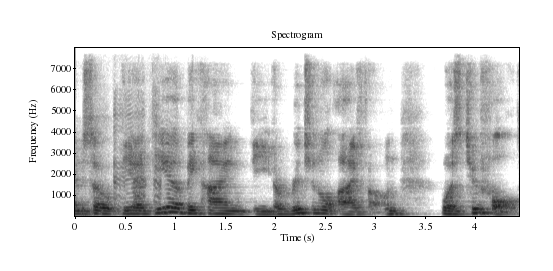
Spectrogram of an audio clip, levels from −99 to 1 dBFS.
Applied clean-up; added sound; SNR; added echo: neural mask model DeepFilterNet 3.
